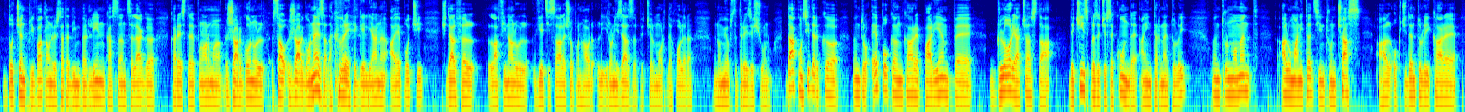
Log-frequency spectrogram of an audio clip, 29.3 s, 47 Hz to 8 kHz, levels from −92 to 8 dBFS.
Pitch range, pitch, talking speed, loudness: 85-105 Hz, 95 Hz, 130 wpm, -23 LUFS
